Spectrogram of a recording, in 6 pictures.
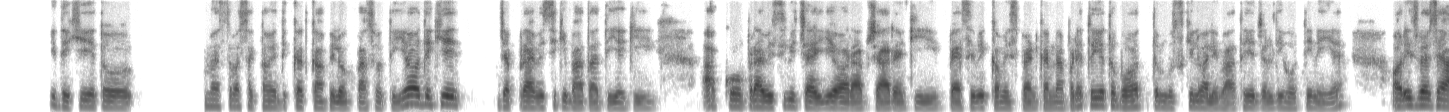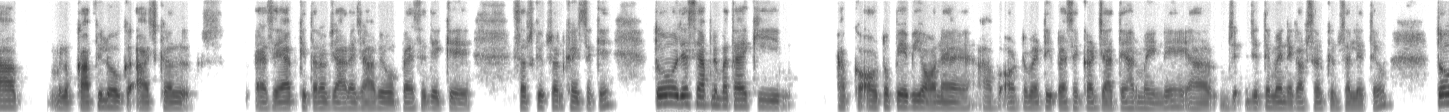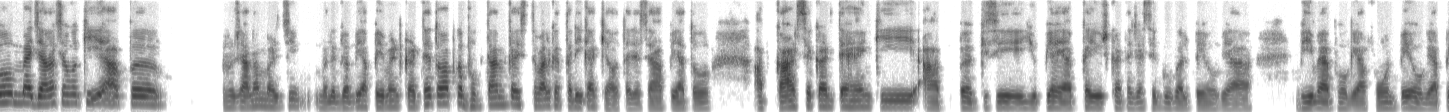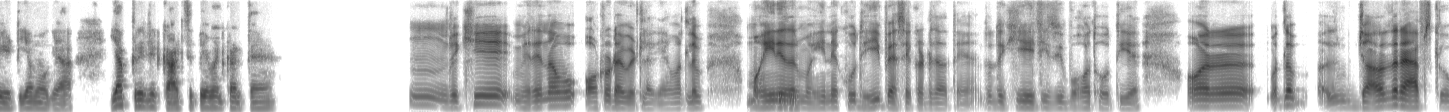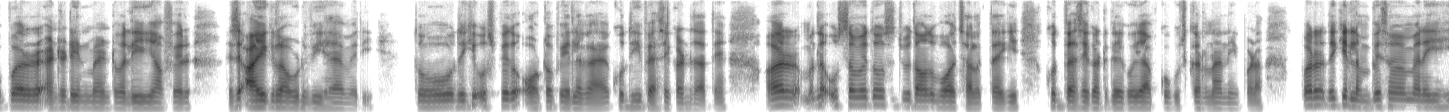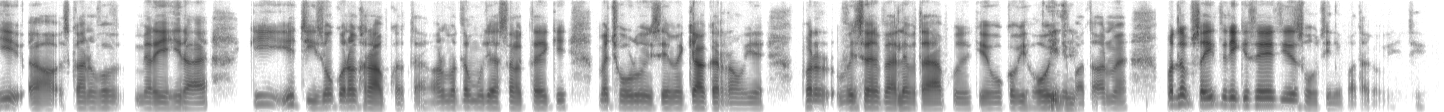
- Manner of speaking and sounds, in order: tapping; in English: "प्राइवेसी"; in English: "प्राइवेसी"; in English: "स्पेंड"; in English: "सब्सक्रिप्शन"; in English: "ऑटो पे"; in English: "ऑन"; in English: "ऑटोमैटिक"; in English: "सब्सक्रिप्शन"; in English: "पेमेंट"; in English: "यूज़"; in English: "पेमेंट"; in English: "ऑटो डेबिट"; in English: "एंटरटेनमेंट"; in English: "ऑटो पे"
- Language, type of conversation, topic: Hindi, advice, सब्सक्रिप्शन रद्द करने में आपको किस तरह की कठिनाई हो रही है?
